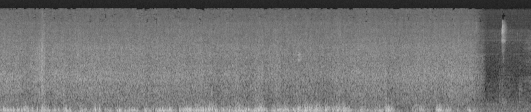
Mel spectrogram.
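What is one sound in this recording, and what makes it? A stream flows and gurgles over rocks.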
